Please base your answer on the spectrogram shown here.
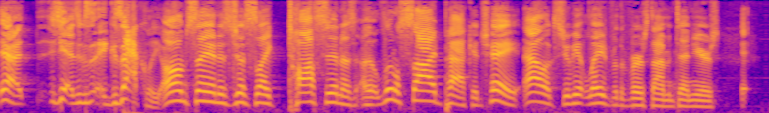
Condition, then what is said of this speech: No condition.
